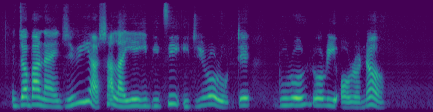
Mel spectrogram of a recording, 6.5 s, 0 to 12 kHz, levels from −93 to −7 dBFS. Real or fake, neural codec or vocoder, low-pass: fake; codec, 24 kHz, 0.9 kbps, DualCodec; 10.8 kHz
